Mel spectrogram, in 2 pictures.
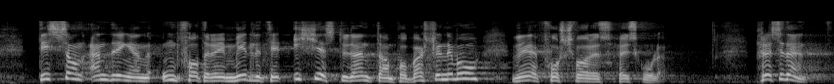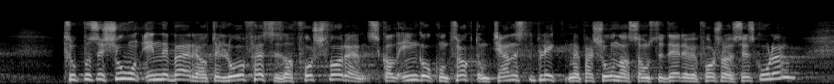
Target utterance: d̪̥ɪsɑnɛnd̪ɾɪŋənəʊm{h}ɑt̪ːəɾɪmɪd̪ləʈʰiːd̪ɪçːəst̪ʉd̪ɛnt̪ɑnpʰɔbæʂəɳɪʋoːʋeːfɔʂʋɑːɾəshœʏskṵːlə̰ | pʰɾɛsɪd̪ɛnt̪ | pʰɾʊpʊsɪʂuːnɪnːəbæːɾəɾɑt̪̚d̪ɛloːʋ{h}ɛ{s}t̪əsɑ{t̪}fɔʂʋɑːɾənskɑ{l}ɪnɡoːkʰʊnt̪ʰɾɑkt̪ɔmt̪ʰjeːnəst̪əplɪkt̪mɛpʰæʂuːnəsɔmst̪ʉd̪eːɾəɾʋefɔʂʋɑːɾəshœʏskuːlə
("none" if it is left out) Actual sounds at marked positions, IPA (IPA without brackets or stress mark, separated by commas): f, f, s, t̪, l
